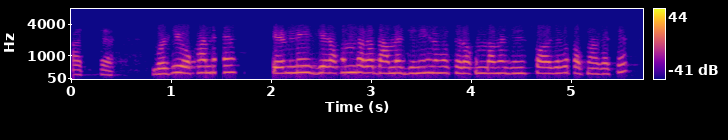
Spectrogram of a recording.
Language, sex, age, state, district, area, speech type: Bengali, female, 30-45, West Bengal, Purba Bardhaman, urban, conversation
